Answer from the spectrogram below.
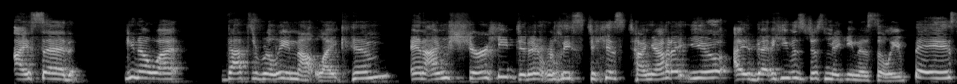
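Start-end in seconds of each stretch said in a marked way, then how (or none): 1.3-9.6 words broken up by giggles, talking through laughter. Retelling what was said to a teacher, laughing while talking. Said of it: "I can't even get this out without laughing".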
